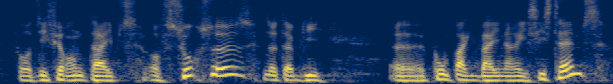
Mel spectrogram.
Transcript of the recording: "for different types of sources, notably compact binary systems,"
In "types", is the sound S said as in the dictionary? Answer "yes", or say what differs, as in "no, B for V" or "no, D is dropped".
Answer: yes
